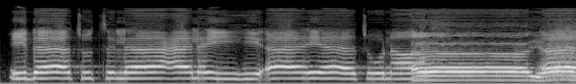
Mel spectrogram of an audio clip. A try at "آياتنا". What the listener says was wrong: المد الأول ماشي هو الثاني. المد الأول عنده أربعة ديال الحركات.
